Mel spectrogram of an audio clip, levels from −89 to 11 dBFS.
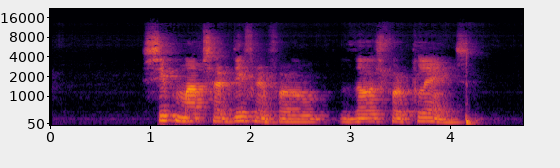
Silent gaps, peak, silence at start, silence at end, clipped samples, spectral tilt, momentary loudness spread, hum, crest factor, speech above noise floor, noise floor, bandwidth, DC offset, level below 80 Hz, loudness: none; -6 dBFS; 0.95 s; 0.45 s; under 0.1%; -4 dB/octave; 13 LU; none; 18 dB; 41 dB; -63 dBFS; 14 kHz; under 0.1%; -48 dBFS; -21 LUFS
